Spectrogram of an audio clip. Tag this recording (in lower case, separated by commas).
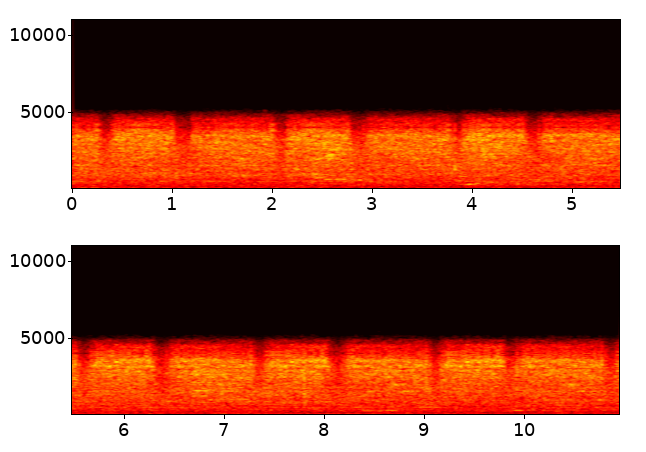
speech, printer, printer printing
